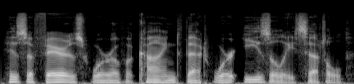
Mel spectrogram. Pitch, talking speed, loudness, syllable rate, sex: 90 Hz, 170 wpm, -17 LUFS, 4.7 syllables/s, male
